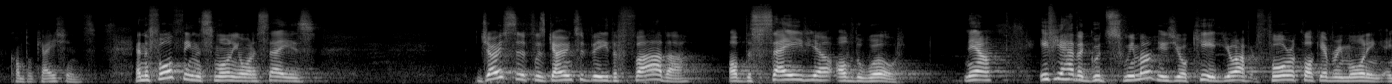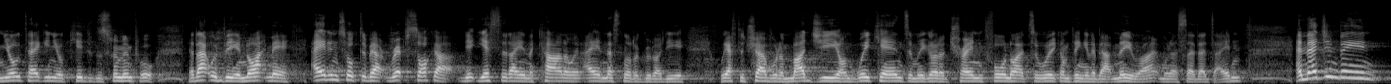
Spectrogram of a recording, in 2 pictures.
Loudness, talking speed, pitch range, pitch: -19 LUFS, 225 wpm, 150-195 Hz, 165 Hz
